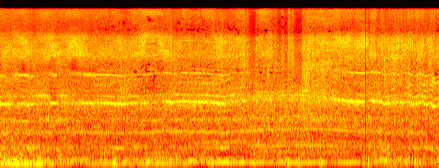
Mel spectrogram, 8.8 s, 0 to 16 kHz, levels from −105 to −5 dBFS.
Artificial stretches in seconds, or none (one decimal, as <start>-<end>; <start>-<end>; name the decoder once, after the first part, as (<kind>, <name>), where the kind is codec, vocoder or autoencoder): 0.0-1.9 (autoencoder, DAC-VAE)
